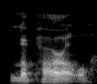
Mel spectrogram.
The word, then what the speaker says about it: LaParl: pronounce your last name larl so if if you said Carl just put a p in the front yeah I that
